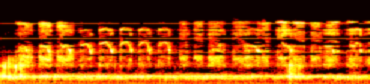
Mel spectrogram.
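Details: Chickadee nestlings in a nest box, two of seven eggs hatched, give an excited stream of high, rasping and chirping notes with some rising squeaks. A knock sounds near the end over a steady low hum.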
